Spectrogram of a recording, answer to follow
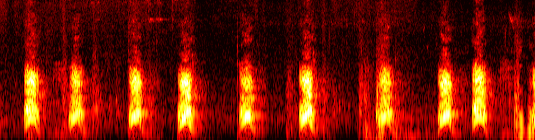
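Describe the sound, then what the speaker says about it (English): A dog barks in the medieval video game Kingdom Come: Deliverance II, ten evenly spaced barks of moderate loudness repeating at a steady rhythm, with nothing else heard between them. "Henry, whistle at that mutt of yours to stop barking"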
